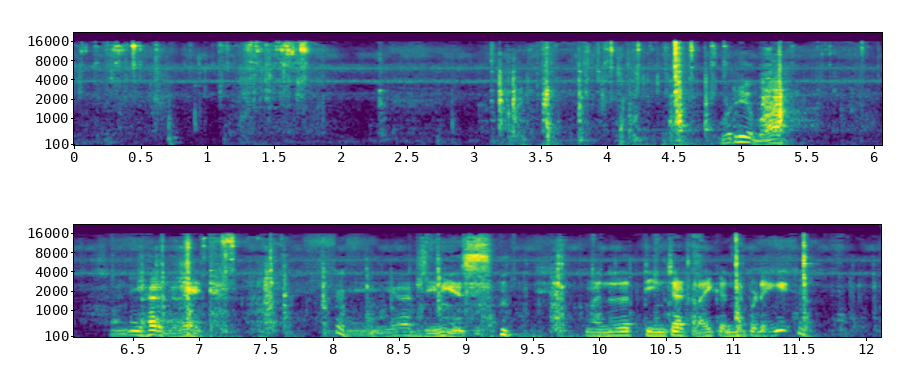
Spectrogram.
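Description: A metal padlock and latch clink and rattle as hands handle them.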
